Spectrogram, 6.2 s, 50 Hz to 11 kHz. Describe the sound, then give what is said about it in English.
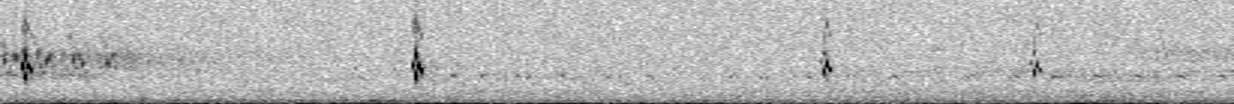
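A bird gives four brief, sharp, high-pitched flight calls, unevenly spaced one to two seconds apart. They are faint and stand alone over a low, steady background hum. “But no sign of any wild birds, and that's 395 giving flight calls.”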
